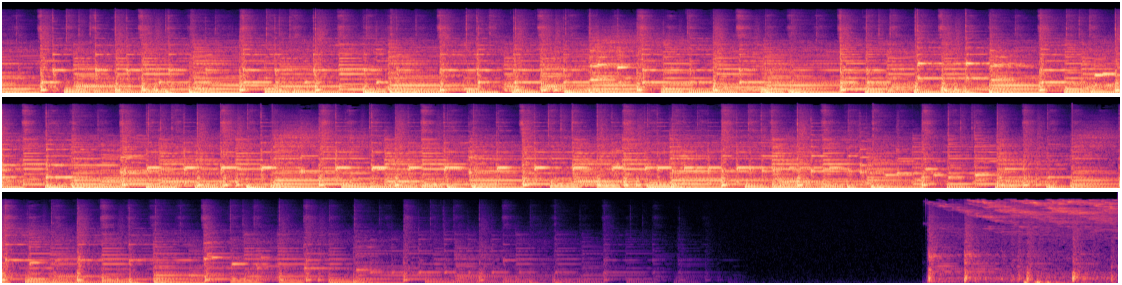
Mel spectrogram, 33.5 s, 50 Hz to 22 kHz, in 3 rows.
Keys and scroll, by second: 1.4 super+z, 6.4 super+x, 8.6 super+z, 10.7 super+z, 14.3 super+z, 15.1 super+z, 17.3 super+z, 18.0 super+z, 20.2 super+z, 20.4 super+z, 21.5 super+z, 23.5 super+x, 24.8 super+x, 26.1 super+z, 28.1 super+z, 28.4 super+z.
